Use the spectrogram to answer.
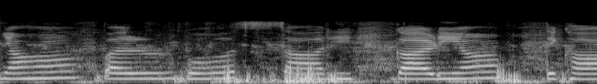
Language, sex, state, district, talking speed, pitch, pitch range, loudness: Hindi, male, Madhya Pradesh, Katni, 60 wpm, 260 Hz, 255-270 Hz, -17 LUFS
